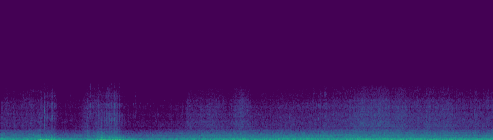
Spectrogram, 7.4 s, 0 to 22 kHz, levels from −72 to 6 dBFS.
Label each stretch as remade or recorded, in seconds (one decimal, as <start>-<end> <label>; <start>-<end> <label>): 0.0-2.2 recorded; 2.2-6.6 remade; 6.6-7.4 recorded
